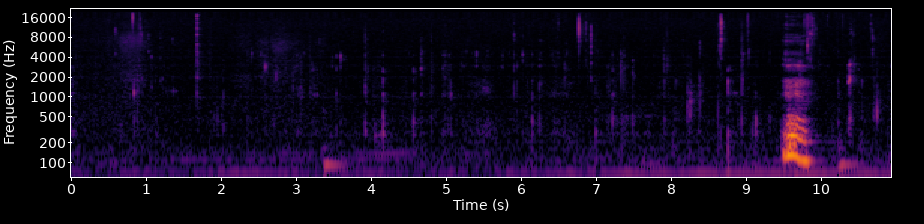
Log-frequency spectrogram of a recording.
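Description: Someone chewing Bush's baked beans with bacon and brown sugar at close range: quiet, moist mouth sounds and soft squishes spread through a hushed stretch, with one louder bite near the end and no talking.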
